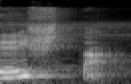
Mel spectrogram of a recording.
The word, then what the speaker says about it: está: para aquecer a sílaba tônica da palavra esta é isso certo então ela é paroxítona e a sílaba tônica e da palavra está a sílaba tônica é o tá então ela é oxítona então confira só respostinha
